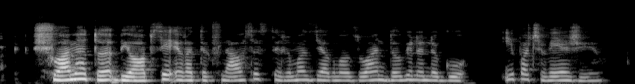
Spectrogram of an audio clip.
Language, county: Lithuanian, Utena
